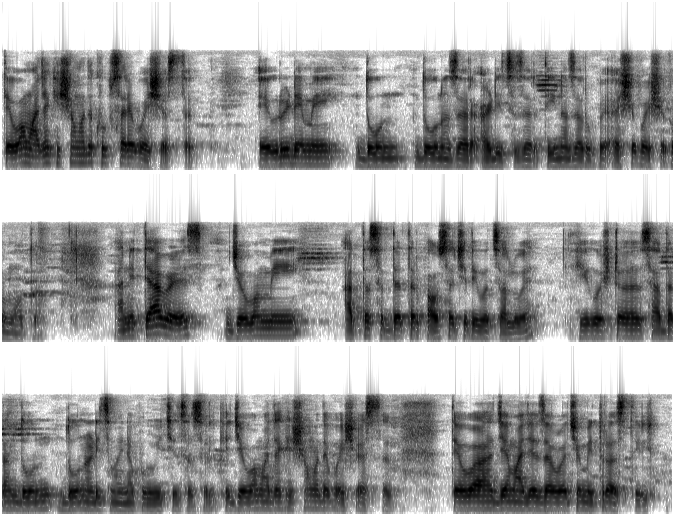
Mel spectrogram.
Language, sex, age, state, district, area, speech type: Marathi, male, 18-30, Maharashtra, Thane, urban, spontaneous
